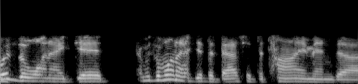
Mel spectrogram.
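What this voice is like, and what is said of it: Usual voice. Nothing is said of it.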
